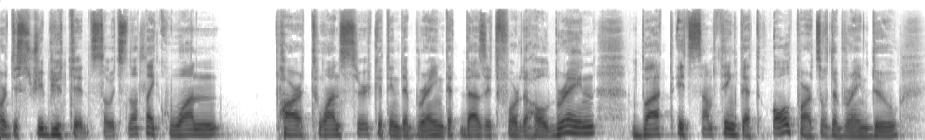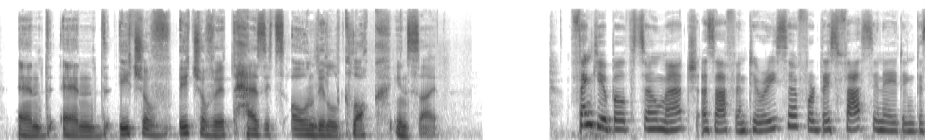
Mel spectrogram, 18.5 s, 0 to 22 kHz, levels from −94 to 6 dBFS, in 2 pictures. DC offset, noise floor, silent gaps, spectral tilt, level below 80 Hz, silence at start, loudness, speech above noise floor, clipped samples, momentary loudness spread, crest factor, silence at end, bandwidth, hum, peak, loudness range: under 0.1%; under -90 dBFS; 14.06-14.74 s; -4 dB/octave; -60 dBFS; 0 s; -25 LUFS; over 65 dB; under 0.1%; 6 LU; 16 dB; 0 s; 17 kHz; none; -10 dBFS; 3 LU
